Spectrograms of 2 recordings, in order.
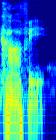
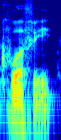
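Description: First: It is said with a general American accent. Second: It is said with a New Jersey accent. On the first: This is how people elsewhere say it. The speaker calls it right. "We all say coffee" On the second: This mimics how a person from Jersey says it. The speaker calls it wrong. "It's not coffee"

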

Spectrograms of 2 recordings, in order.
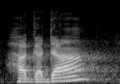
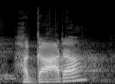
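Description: First: It is said with a Hebrew accent. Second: It is said with an American accent.

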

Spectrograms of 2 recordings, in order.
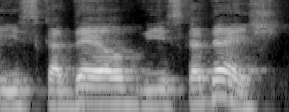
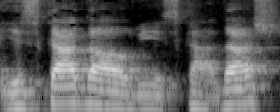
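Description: First: The final syllables use an E vowel. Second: The final syllables use an open A vowel. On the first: The speaker calls it wrong. "there are also people that say" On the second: The speaker calls it right. "it's a patach the way Chabad and many, many chassidim say"

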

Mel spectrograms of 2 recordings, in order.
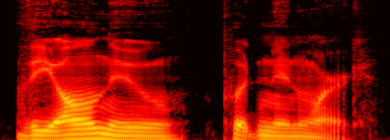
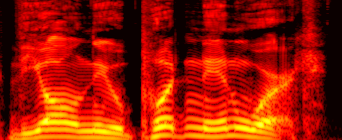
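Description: First: It is flat, bored and low in energy. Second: It is the most energetic and lively reading.

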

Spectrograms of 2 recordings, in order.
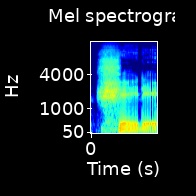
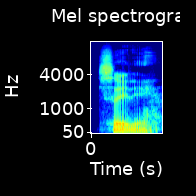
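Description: First: Spoken in a Scottish accent, s sounding like sh. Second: Spoken in a low, slow, seductive voice. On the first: "you want a little bit of Sean Connery?" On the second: "I'm going to say your name in the sexiest voice I can just for you"

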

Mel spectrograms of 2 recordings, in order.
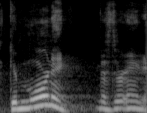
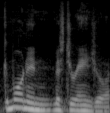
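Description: First: The greeting is said louder. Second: The greeting is said at normal, softer volume.

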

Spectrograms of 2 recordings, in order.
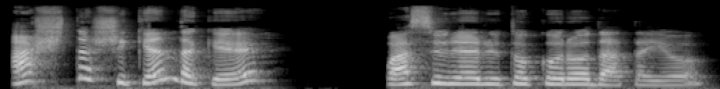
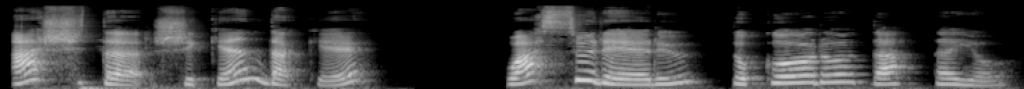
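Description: First: It is said at normal speed. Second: It is said slowly.

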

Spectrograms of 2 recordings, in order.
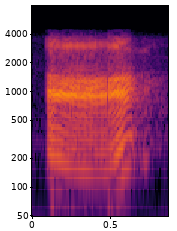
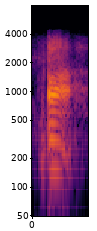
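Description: First: The pitch dips down and comes back up. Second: The pitch drops sharply and quickly. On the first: "the third tone is a dip tone" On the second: "the fourth tone in Mandarin Chinese, is a sharp tone"

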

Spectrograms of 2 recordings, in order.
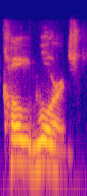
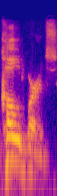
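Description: First: The ending sounds like the word ward. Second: The ending sounds like the word words. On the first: The name refers to a hospital ward. "like a hospital ward, like a psychiatric ward" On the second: The name means moving toward the cold. "like forwards, like towards"

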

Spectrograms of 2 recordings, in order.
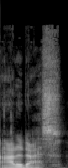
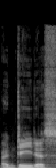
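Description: First: The word is said the non-American way. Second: The word is said the American way.

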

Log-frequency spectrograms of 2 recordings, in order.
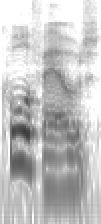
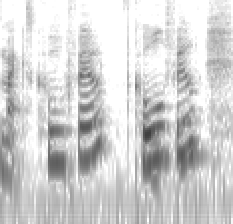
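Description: First: The first syllable does not sound like 'cool'. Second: The first syllable sounds like 'cool'. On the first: The speaker calls it right. "I think is the way you say it" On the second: The speaker calls it wrong. "Sorry, I said it like cool"

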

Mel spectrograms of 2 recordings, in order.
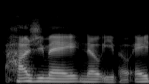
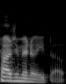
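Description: First: The phrase is said slowly and carefully. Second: The phrase is said very quickly. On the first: "Why don't you say it a little bit slower?" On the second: "one to say something super fast"

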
